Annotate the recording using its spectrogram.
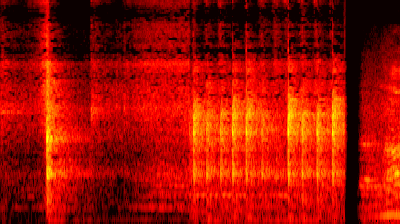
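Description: A knife taps on a wooden chopping board.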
